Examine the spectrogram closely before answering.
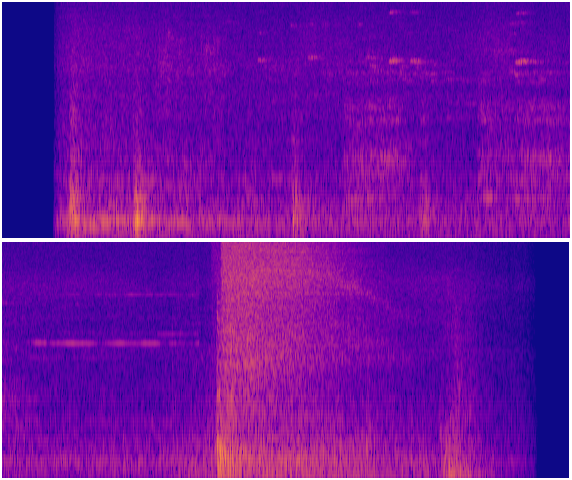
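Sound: train arriving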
